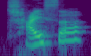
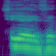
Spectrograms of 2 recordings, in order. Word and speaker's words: Chiesa: include the annual Gordon Chisa coaches. Did I pronounce that correctly? Chiesa, that was Chiesa, thank you.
